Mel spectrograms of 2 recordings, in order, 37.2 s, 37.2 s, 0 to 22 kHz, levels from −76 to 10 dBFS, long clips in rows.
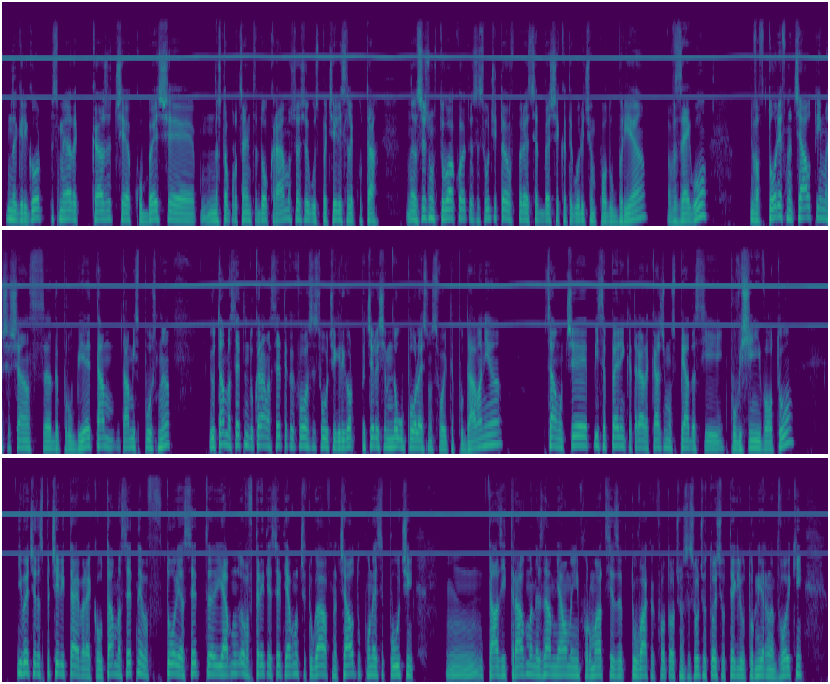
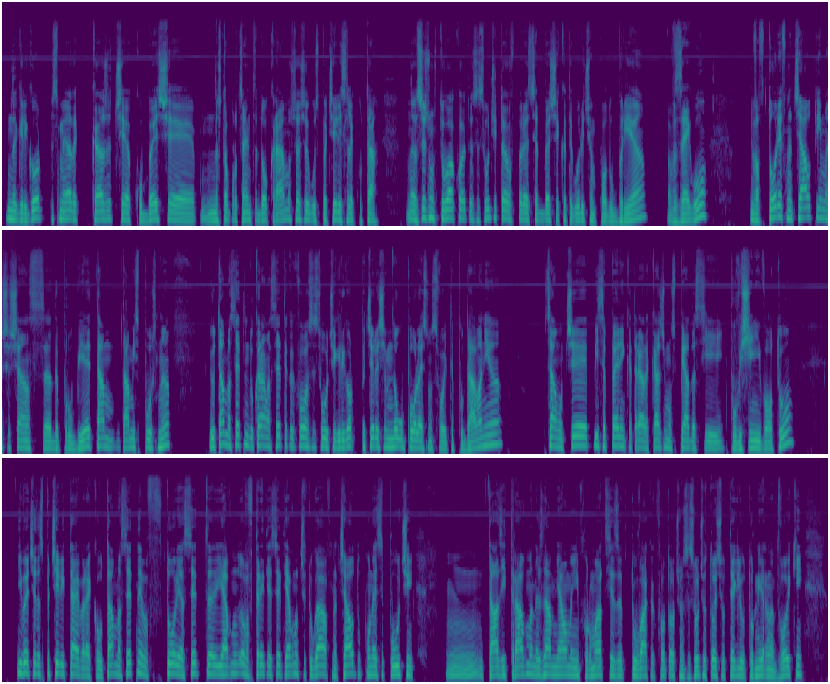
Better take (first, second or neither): second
